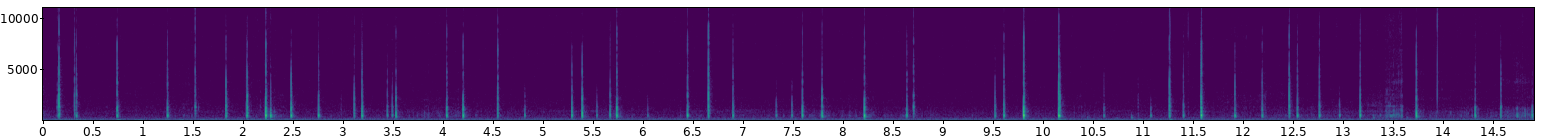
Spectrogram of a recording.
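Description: Long acrylic nails tap the lid of a closed, hollow, medium-size pink floral Saviland cardboard gift box. The result is a quiet run of many short, dry clicks with a bright edge and almost no ring, over a faint low hum.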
